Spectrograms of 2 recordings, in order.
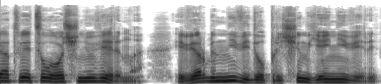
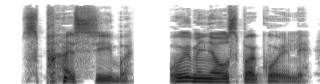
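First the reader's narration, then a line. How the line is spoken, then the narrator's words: Laughing reply. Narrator (Russian): рассмеялся в ответ Вербин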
